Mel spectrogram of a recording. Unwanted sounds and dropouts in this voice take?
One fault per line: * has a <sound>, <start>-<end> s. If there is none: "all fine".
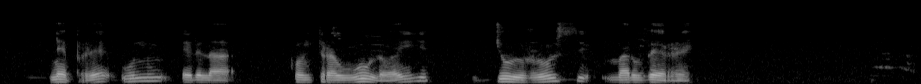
all fine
